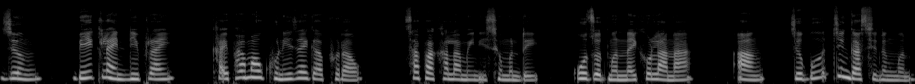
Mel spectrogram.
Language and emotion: Bodo, sad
